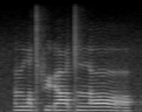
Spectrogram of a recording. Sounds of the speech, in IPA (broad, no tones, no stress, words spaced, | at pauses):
lːɒtˤfʲɜɽɜːtˤ lːɒː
